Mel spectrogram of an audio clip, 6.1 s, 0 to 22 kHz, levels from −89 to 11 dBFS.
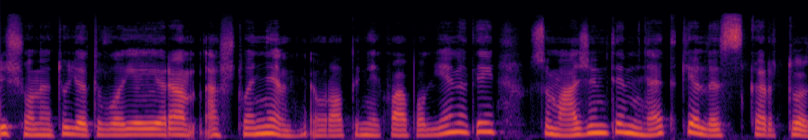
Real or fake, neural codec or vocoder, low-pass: fake; codec, 32 kHz, 1.9 kbps, SNAC; 14.4 kHz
